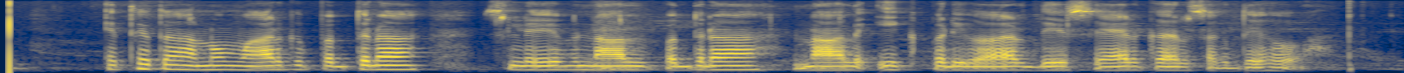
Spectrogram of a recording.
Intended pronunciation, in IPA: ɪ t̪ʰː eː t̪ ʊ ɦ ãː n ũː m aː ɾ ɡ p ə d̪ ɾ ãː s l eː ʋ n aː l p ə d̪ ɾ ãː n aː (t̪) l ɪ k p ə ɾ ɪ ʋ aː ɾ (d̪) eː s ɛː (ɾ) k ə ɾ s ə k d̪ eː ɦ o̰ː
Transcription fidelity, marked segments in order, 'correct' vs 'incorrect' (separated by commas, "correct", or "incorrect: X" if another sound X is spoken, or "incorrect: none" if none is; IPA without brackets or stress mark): incorrect: none, correct, correct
